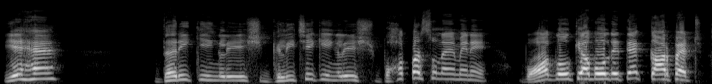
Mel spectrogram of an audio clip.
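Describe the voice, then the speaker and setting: A man teaching spoken English, repeating words slowly and talking directly and informally to his students. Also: high voice, dry recording, clean studio sound. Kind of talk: pronunciation lesson.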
